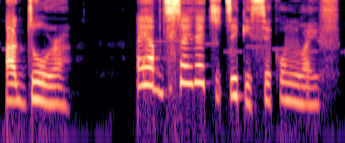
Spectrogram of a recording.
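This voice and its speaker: Lady doing a resolved nigerian husband in his forties, measured, dry sound, soft music. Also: medium pitch, big pitch swings, no room sound, natural voice. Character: middle-aged husband, firm, desperate for a child.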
